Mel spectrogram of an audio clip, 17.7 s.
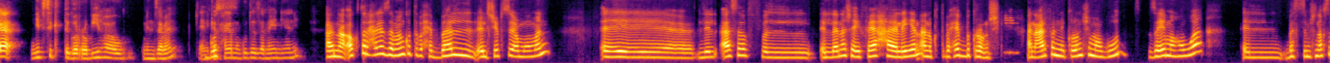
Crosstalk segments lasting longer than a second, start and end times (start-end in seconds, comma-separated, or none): none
